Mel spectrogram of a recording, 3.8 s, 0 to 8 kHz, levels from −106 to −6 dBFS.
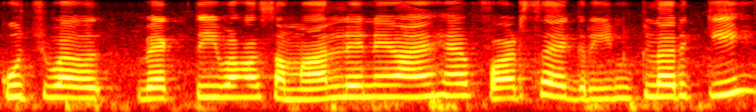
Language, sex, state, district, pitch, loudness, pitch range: Hindi, female, Chhattisgarh, Bilaspur, 285 Hz, -21 LUFS, 260-300 Hz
